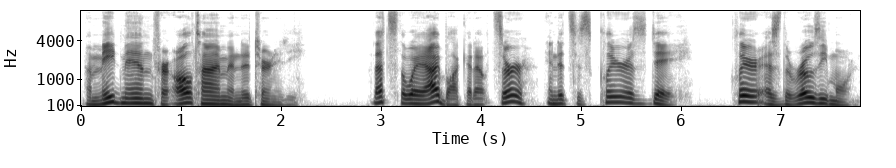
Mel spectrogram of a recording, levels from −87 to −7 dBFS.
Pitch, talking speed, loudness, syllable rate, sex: 145 Hz, 190 wpm, -20 LUFS, 4.9 syllables/s, male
